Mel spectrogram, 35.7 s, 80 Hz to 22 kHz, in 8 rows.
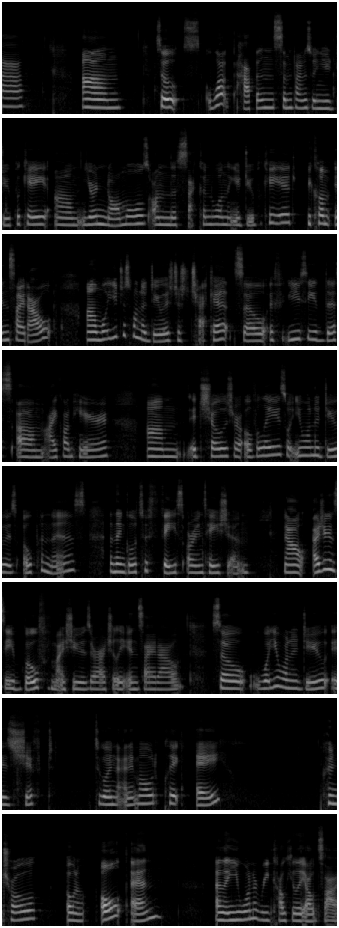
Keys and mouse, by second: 0.6 shift+middle click, 1.6 shift+middle click, 4.6-5.8 drag, 9.8 click, 17.6-21.4 drag, 22.9-23.8 shift+middle drag, 25.0 click, 27.0 Tab, 29.2 a, 32.9 alt+n.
